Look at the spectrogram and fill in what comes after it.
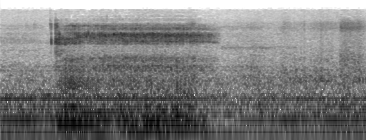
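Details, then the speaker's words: Dog sleeping on a couch after a hard day, snoring: breathing with a hissing, whistly snore on one breath, over steady room hum. "This is our dog Roscoe. He's snoring right now."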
